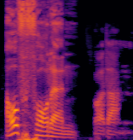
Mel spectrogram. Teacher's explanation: And the R really vocalizes to this kind of pharyngally sounding ah.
